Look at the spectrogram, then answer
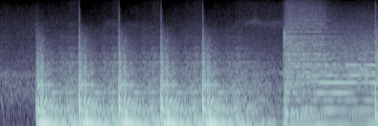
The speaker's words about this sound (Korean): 북을 울려라.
